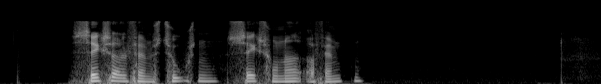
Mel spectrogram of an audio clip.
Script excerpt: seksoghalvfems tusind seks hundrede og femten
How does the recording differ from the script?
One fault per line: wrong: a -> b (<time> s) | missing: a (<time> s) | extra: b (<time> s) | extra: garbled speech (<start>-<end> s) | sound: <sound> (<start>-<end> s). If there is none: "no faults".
no faults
